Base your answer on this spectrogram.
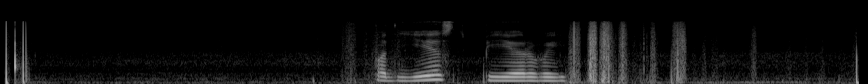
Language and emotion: Russian, sad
